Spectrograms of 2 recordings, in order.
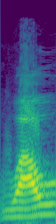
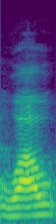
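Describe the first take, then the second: No difference in how they are said.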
